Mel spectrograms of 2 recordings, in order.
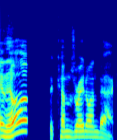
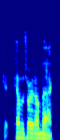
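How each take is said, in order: First: "comes right on back" said with rising surprise; "comes right on back" said in mock amazement; stress on back. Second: Said in the usual way. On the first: Shown as a demonstration.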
